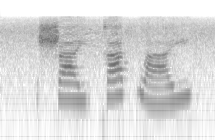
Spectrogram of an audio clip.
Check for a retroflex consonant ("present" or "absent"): present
